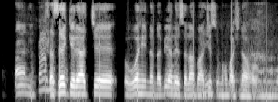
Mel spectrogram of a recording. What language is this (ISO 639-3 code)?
mvy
